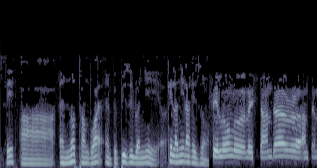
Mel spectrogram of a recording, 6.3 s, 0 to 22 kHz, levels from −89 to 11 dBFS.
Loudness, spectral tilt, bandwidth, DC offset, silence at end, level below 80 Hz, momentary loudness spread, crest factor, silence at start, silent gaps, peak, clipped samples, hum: -24 LUFS; -7 dB/octave; 5.8 kHz; under 0.1%; 0 s; -50 dBFS; 6 LU; 16 dB; 0.1 s; none; -8 dBFS; under 0.1%; none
